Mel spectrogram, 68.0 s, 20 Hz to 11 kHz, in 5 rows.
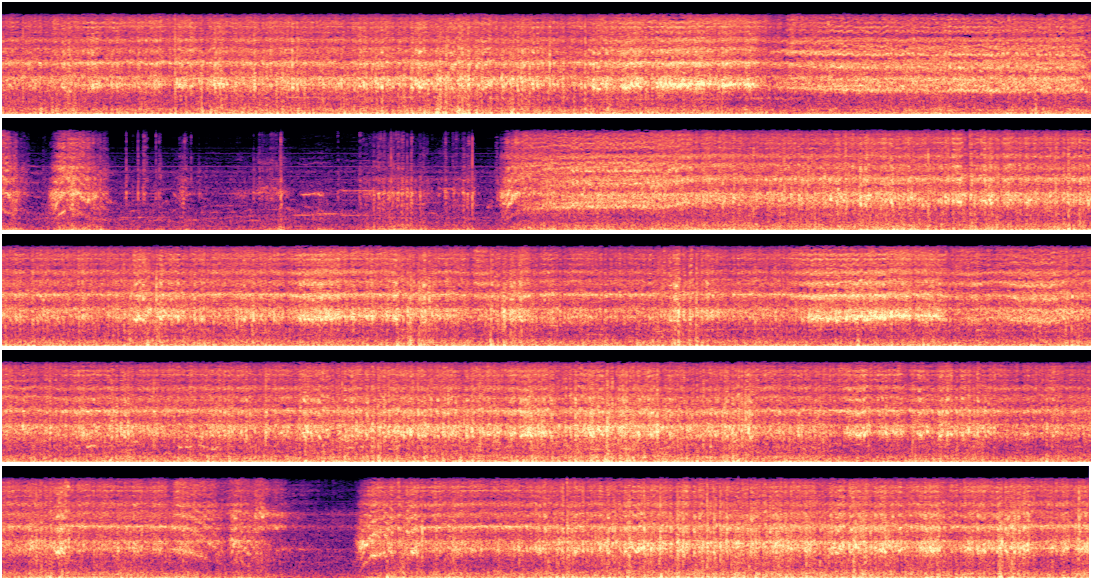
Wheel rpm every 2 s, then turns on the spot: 230, 240, 230, 230, 220, 210, 180, 40, 0, 30, 180, 230, 240, 240, 230, 230, 230, 230, 230, 220, 220, 230, 240, 230, 230, 230, 230, 240, 150, 80, 230, 230, 230, 230.
14-16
